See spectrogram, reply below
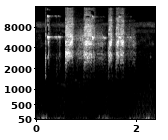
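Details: Black francolin (kala teetar) calling: a short opening note, then four loud, harsh, buzzy bursts in two close pairs, grating and high-pitched, over near silence.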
